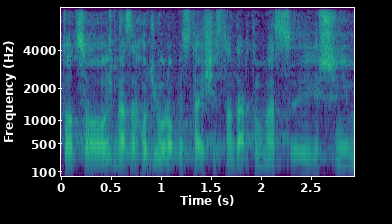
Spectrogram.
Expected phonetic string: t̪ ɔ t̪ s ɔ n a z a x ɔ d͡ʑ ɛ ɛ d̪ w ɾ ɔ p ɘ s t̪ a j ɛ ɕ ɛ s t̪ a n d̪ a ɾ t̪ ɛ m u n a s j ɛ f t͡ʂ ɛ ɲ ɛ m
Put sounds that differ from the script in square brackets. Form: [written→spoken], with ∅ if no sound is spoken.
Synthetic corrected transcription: t̪ ɔ t̪ s ɔ n a z a x ɔ d͡ʑ ɛ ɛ [d̪→∅] w ɾ ɔ p ɘ s t̪ a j ɛ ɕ ɛ s t̪ a n d̪ a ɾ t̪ ɛ m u n a s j ɛ [f→ʂ] t͡ʂ ɛ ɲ ɛ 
